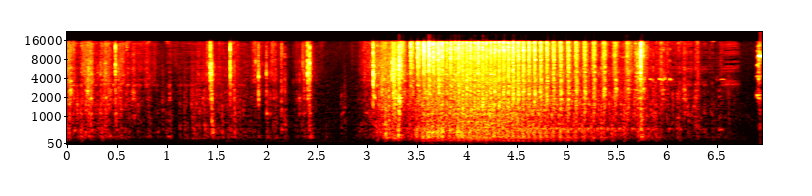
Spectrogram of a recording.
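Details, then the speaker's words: 2015 Yard Machines self-propelled mower, Briggs & Stratton 550E engine, blade missing: it catches and runs with a hard, clacky knock about four times a second, rough and knocky; earlier backfire and rope kickback, owner suspects off timing or a sheared pin. "you can hear it's not it's not sounding smooth something's off when it did start it was kind of knocky and"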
